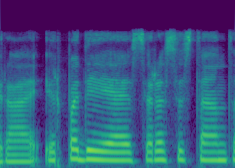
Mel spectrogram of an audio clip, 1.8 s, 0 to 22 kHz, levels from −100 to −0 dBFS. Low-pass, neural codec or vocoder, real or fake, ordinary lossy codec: 9.9 kHz; none; real; Opus, 24 kbps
